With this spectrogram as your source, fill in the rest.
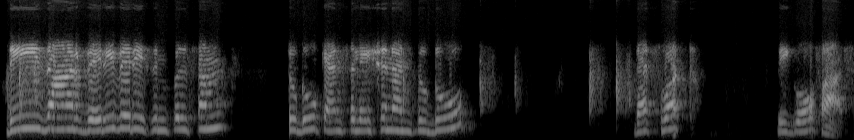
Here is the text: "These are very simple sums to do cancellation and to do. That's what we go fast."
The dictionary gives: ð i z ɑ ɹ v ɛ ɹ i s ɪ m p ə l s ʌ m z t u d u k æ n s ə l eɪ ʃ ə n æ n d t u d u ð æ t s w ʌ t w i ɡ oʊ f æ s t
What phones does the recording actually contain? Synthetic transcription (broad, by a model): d i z ɑ ɹ v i ɹ i s ɪ m p ə l s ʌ m t u d u k æ n s ə l eɪ ʃ ə n æ n d t u d u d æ t s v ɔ t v i ɡ oʊ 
